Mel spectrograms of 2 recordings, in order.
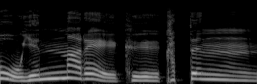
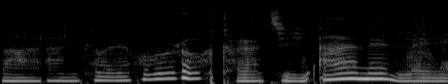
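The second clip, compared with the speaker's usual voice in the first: eerie horror-movie tone, lower and quieter; 3 semitones lower, 4 dB quieter than usual. Performing the line "let's go stargazing", sounding like a horror movie. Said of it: "이거 약간 호러-, 호러 무비인데?".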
